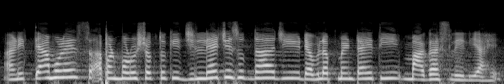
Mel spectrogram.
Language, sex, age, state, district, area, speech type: Marathi, female, 30-45, Maharashtra, Buldhana, urban, spontaneous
